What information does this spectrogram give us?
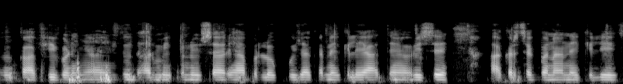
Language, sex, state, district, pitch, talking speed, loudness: Hindi, male, Bihar, Supaul, 110 Hz, 180 wpm, -17 LUFS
